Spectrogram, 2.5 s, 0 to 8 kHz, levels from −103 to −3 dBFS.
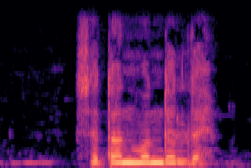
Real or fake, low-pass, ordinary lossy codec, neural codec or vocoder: real; 7.2 kHz; Opus, 64 kbps; none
